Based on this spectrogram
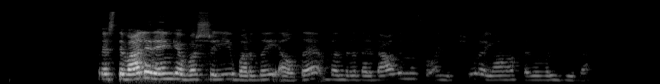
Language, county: Lithuanian, Klaipėda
